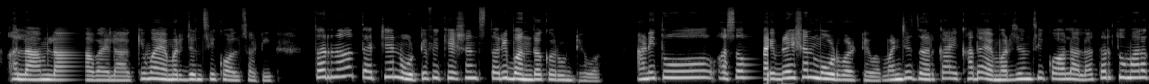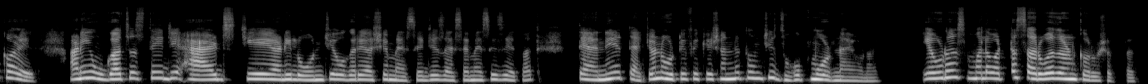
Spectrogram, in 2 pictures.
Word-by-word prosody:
Alarm 225 -1 +3
लावायला 205 -2 -3
किंवा 260 0 +1
emergency 230 +1 +1
कॉलसाठी, 190 -3 -6 0.5
तर 340 +1 +1
ना 375 +3 -2
त्याचे 315 +3 -3
नोटिफिकेशन्स 285 +1 -1
तरी 280 +1 +1
बंद 235 -2 +5
करून 210 -3 -2
ठेवा 165 -2 -11 0.4
आणि 265 +3 +2
तो 310 - +1 0.5
असं 295 +4 -2
व्हायब्रेशन 305 +2 +1
मोडवर 245 -8 +4
ठेवा 185 -3 -6
म्हणजे 240 +7 +2
जर 240 -2 +1
का 280 0 -4
एखादा 265 +1 -4
एमर्जन्सी 245 +6 +1
कॉल 250 -1 0
आला 225 -2 -2
तर 310 - -1
तुम्हाला 315 0 +2
कळेल 245 - -1 0.4
आणि 275 +4 +4
उगाचच 250 0 +1
ते 290 0 -2
जे 285 +1 -2
ॲड्सचे 225 +2 +2
आणि 230 0 +3
लोनचे 210 +2 0
वगैरे 220 -1 -1
असे 215 +1 -3
मेसेज 200 +3 -4
एस-एम-एसेस 200 +3 -4
येतात, 200 +1 -7 0.5
त्याने 235 +3 +2
त्याच्या 230 +3 -2
नोटिफिकेशनने 250 0 +2
तुमची 290 +1 0
झोप 215 -1 -5
मोड 220 -5 +5
नाही 180 -2 -4
होणार. 155 -2 -10 0.5
एवढंच 310 +4 +1
मला 275 0 0
वाटतं 270 +4 -2
सर्वजण 260 -1 +5
करू 200 -5 -3
शकतात. 165 -3 -14
240 Hz, 145 wpm, -19 LUFS, 210-275 Hz, 0.5 s, बंद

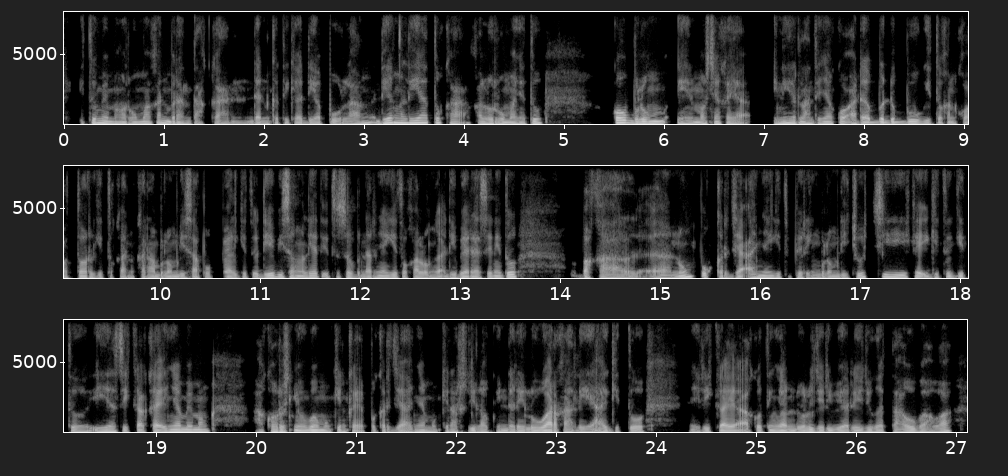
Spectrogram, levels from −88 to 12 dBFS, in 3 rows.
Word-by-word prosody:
Itu - - 0
memang 120 -7 +3
rumah 110 +4 +1
kan 140 0 +3
berantakan, 90 -4 -4
dan 95 +1 -1
ketika 100 -1 -5
dia 95 -1 -2
pulang, 95 - -3
dia 145 +5 +6
ngelihat 165 +2 +6
tuh, 160 - +1
Kak, 130 +1 -5
kalau 110 -1 +1
rumahnya 100 -2 +1
tuh, 140 - +4 0.7
kok 175 0 +9
belum 130 -1 +5
in 100 -3 -1
maksudnya 105 +5 0
kayak 110 +6 -3 0.3
ini 135 +3 +3
lantainya 115 0 +1
kok - - 0
ada 110 -2 +2
berdebu 110 +4 +2
gitu - - -9
kan, 100 - -4
kotor 105 +2 -2
gitu 100 - -9
kan, 95 +4 -5
karena 95 0 -4
belum 95 0 -1
disapu 95 +1 -3
pel 100 -1 -1
gitu. 95 +1 -4
Dia 120 +6 +3
bisa 140 -5 +1
ngelihat 130 +5 +1
itu 135 +1 -5
sebenernya 105 +1 -1
gitu, 115 - -2
kalau 95 -1 0
enggak 105 - -2
diberesin 100 +1 0
itu, 155 +7 +5 0.5
bakal, 100 +1 -3
eee, 90 -1 -4
numpuk 130 - +2
kerjaannya 115 +3 0
gitu. 120 - -6
Piring 100 -2 -4
belum 95 -1 -2
dicuci, 140 - 0
kayak 110 -3 +2
gitu-gitu. 105 -1 -3
Iya 120 0 0
sih, 105 - -2
Kak. 110 +1 -2
Kayaknya 120 +5 +4
memang 125 0 +3 0.5
aku 115 - -7
harus 115 - +2
nyoba 105 +3 +5
mungkin 105 +2 -1
kayak - - -3
pekerjaannya 95 +2 -3
mungkin 100 +3 -6
harus - - -9
dilakuin 100 -1 -2
dari 95 0 0
luar 100 +2 +5
kali 90 -1 -3
ya, 90 - 0
gitu. 95 -1 -2 0.5
Jadi 90 +4 -4
kayak 95 0 +3
aku 100 - -2
tinggal 95 -2 +2
dulu, 95 +4 +1
jadi 100 -2 0
biar 90 -1 +1
dia 95 -1 0
juga 100 - 0
tahu 95 +5 0
bahwa, 100 +7 -1
105 Hz, 190 wpm, -22 LUFS, 95-120 Hz, 0.7 s, kok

